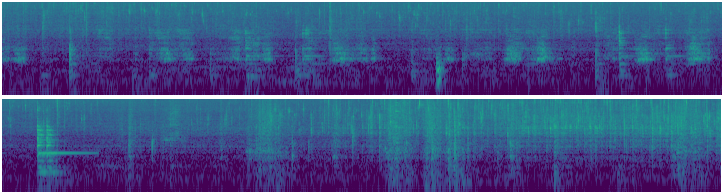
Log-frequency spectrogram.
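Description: Chopped aromatics sizzling in hot oil in a nonstick frying pan, stirred with a wooden spoon that scrapes the pan, with one sharp knock and a brief ring about halfway through. About two-thirds in, fresh spinach goes into the pan and the sizzle grows louder and denser.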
